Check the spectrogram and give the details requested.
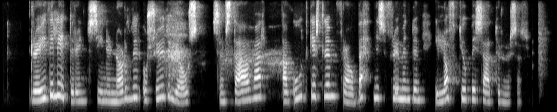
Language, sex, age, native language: Icelandic, female, 20-29, Icelandic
